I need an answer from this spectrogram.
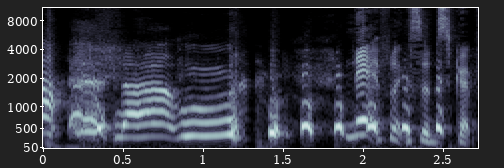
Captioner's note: laughs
